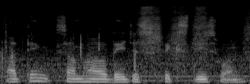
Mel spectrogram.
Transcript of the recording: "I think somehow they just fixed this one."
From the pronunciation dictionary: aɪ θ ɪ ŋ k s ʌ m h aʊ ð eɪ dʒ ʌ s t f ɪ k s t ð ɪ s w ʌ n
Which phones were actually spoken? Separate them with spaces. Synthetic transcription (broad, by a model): aɪ t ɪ ŋ k s ʌ m h aʊ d eɪ dʒ ʌ s t f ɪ k s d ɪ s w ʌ n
